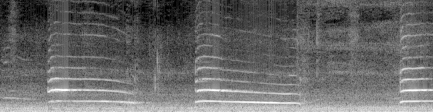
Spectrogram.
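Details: Domestic cat repeating a steady, whining meow about every two seconds, three cries in all. Each one is long and tonal and sags gently downward at the end, against a quiet hiss.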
